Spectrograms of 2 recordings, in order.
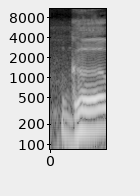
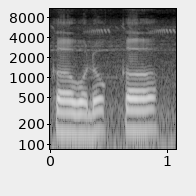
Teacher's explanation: महाप्राण ख बोलने में ज़्यादा हवा बाहर निकल रही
